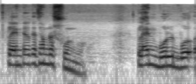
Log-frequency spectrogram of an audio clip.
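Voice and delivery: usual speaking voice

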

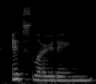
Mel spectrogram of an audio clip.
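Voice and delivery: ordinary delivery

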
